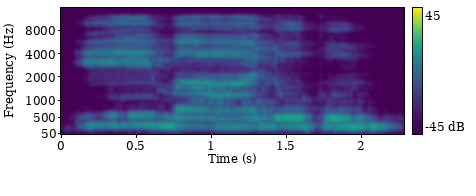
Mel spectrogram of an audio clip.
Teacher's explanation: یہاں پہ نون کی پیش لمبا ہونے کا خطرہ ہے ، اس کو ذرا تھوڑا سا آپ نے دھیان رکھنا ہے،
